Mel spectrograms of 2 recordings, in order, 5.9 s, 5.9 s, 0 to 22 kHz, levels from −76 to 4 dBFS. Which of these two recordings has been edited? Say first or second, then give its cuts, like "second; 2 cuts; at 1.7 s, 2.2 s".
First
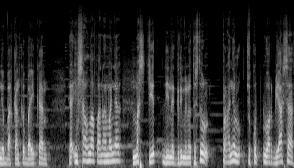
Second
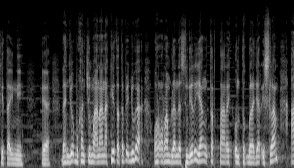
first; 1 cut; at 2.5 s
